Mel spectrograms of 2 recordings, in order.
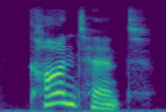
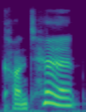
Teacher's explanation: Content with the stress on the first syllable is the stuff inside a box. But content with the stress on the second means you're happy and satisfied. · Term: Word stress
